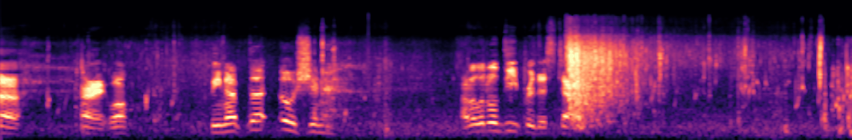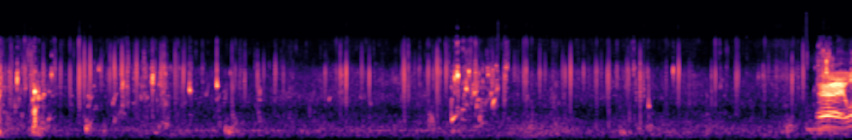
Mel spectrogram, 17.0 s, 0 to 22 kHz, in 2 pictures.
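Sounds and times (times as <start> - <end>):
water lapping against kayak hull: 0.2 - 2.4, 5.6 - 13.7.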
